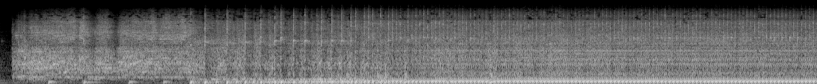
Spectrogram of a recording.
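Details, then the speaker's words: 1997 Craftsman II rider, 13.5 hp Tecumseh, long-stored: slow cranking chuffs, catches, then rough uneven idle gradually steadying; flooded from too much gasoline poured down the carb intake; also surging, owner says carb needs cleaning. "bit flooded now I put too much gasoline in"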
